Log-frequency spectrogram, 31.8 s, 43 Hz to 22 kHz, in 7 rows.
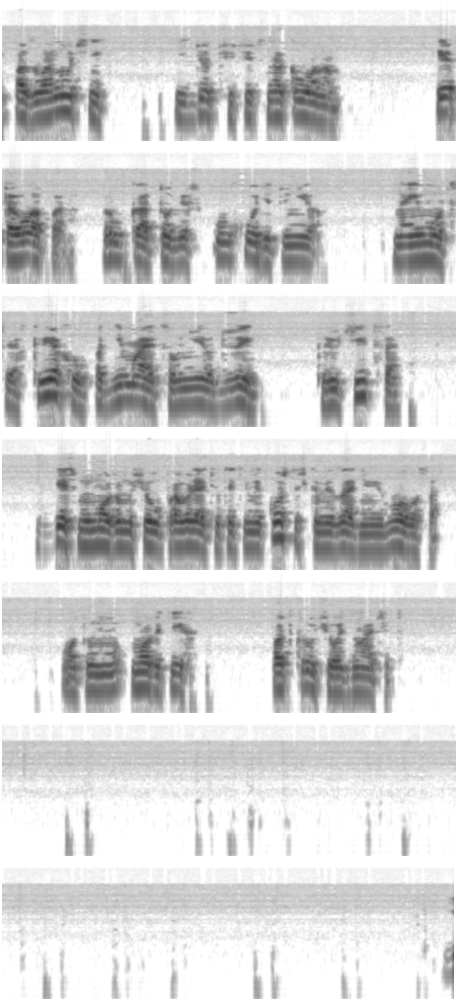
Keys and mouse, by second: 1.2 r, 4.9 click, 5.6 g, 8.1 click, 8.7 middle click, 10.4 click, 11.4 g, 12.5 click, 13.3 middle click, 16.0 click, 17.5 r, 19.1 click, 19.9 r, 20.9 click, 23.2 r, 25.0 middle click, 26.4 click, 26.7 middle click, 27.6 r, 28.9 click, 29.7 r, 30.6 click.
